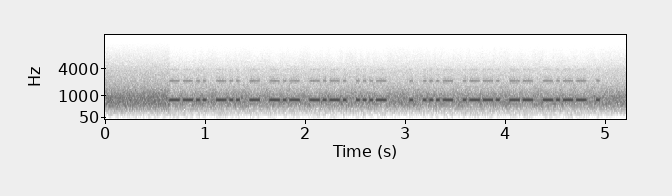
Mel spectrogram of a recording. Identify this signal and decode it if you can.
Morse code, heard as a keyed tone, machine-sent, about 36 wpm, 760 Hz, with radio static and a narrow filter. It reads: ZDTKCV EVPMYE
